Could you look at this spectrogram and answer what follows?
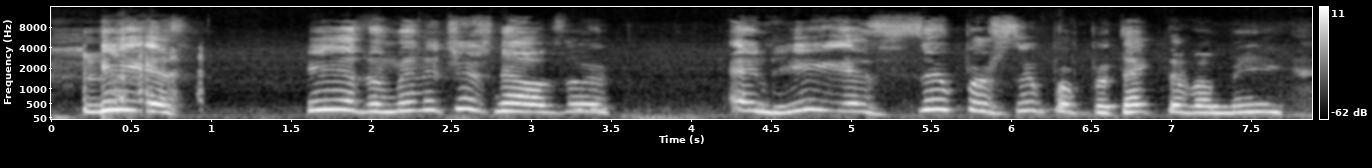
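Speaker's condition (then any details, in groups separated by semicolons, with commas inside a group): Cerebral palsy; from birth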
